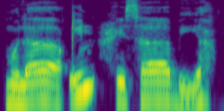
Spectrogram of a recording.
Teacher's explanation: حلق سے ادا ہونے والے حروف میں سے ہے ہا، تو یہاں پر ہم غنہ نہیں کریں گے۔ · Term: حروف حلقی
